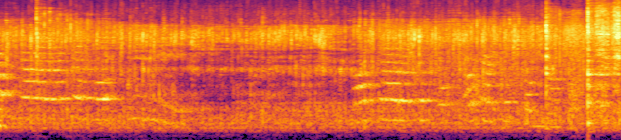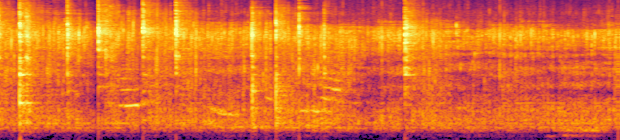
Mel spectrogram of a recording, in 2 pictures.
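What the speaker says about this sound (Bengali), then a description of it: "ভালো করে মাছগুলো কষিয়ে নিব" Fish being sautéed and stirred in a pan, a continuous sizzle with sharp scraping and clattering spatula strokes, while voices, including a child's, talk alongside.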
